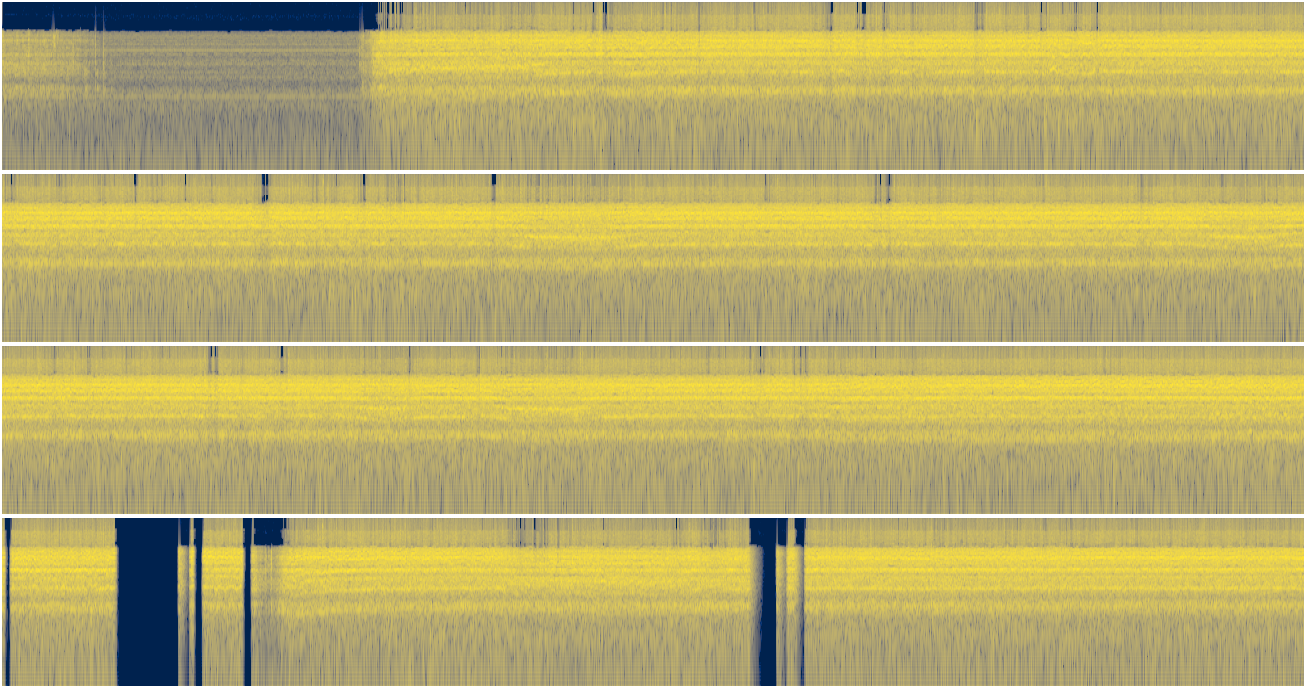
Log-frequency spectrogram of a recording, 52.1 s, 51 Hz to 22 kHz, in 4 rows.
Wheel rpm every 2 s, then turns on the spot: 0, 20, 200, 230, 230, 230, 230, 230, 230, 220, 230, 230, 230, 230, 230, 220, 230, 220, 210, 210, 180, 180, 220, 230, 230, 230.
none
